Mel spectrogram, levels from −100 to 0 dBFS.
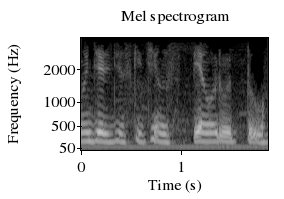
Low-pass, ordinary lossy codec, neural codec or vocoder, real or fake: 3.6 kHz; none; none; real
